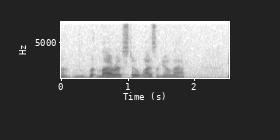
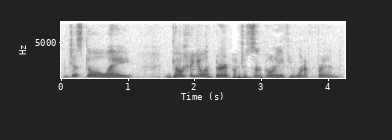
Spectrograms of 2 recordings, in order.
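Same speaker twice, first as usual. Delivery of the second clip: high, loud, hurt outburst; loud, upset rejection; angry dismissal; 7 semitones higher, 8 dB louder than usual. Acted. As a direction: shout them away from behind a door. Hurt Lyra sends the listener away.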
